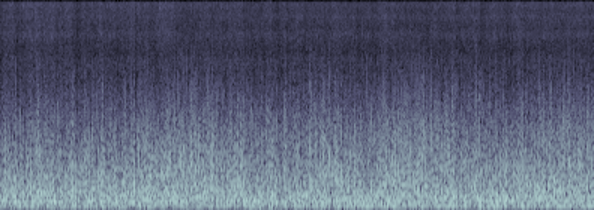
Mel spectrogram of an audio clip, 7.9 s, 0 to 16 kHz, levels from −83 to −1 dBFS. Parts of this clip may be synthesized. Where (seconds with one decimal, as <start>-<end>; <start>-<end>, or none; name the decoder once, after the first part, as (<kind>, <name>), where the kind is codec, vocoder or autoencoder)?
3.9-4.8 (vocoder, BigVGAN v2); 5.8-6.4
